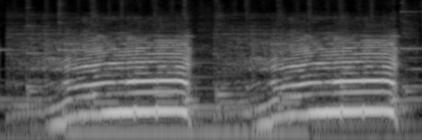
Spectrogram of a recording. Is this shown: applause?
no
